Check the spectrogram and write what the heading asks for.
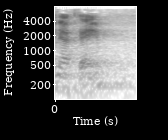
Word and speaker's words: Yinachem: I mean, the pasuk is actually the way it's pronounced is Yinachem.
